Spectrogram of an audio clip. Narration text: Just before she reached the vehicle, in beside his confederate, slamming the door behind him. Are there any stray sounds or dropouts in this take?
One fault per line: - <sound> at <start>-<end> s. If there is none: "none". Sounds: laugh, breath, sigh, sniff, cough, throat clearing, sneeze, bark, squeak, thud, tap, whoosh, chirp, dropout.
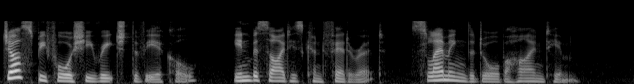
none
